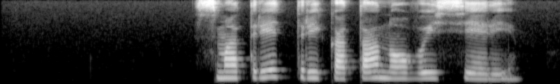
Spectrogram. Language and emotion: Russian, neutral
